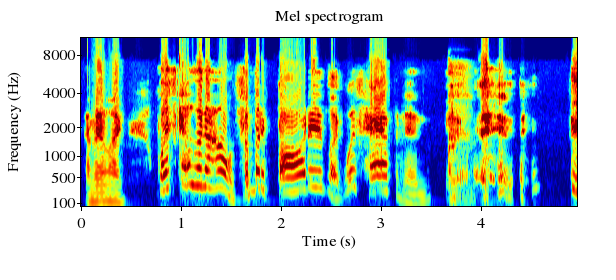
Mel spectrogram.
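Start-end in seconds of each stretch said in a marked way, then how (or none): 0.8-3.5 put-on high-pitched, bewildered girl voice; cafe girls. Cafe girls far behind asking what's happening, high and puzzled. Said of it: "even the girls in the cafe".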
